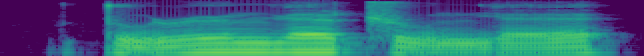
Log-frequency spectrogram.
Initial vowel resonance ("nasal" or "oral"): oral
